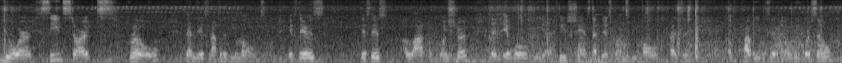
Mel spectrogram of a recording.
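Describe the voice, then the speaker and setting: Noticeable background noise accompanies a woman's voice. Her medium pitch stays monotone and flat. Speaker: chef and home gardener vlogger. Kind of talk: tutorial. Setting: outdoors on a porch. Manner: halting.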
